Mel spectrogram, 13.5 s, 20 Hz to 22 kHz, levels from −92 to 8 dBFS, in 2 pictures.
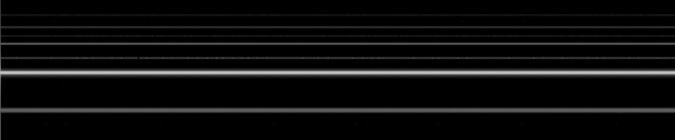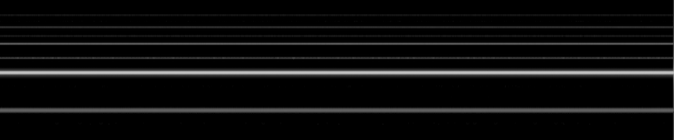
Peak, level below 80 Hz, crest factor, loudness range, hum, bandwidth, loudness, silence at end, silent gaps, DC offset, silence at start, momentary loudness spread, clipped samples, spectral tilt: -12 dBFS; under -90 dBFS; 4 dB; 0 LU; none; 11.5 kHz; -12 LUFS; 0 s; none; under 0.1%; 0 s; 0 LU; under 0.1%; 11 dB/octave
